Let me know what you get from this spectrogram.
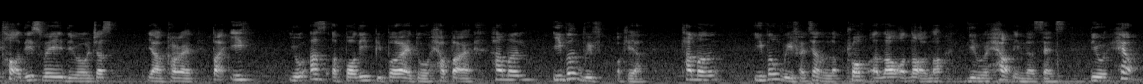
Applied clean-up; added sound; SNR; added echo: none; none; none; none.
